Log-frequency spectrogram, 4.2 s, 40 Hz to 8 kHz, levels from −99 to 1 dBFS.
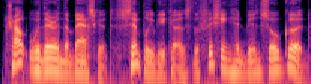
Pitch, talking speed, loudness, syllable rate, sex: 95 Hz, 215 wpm, -20 LUFS, 5.5 syllables/s, male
